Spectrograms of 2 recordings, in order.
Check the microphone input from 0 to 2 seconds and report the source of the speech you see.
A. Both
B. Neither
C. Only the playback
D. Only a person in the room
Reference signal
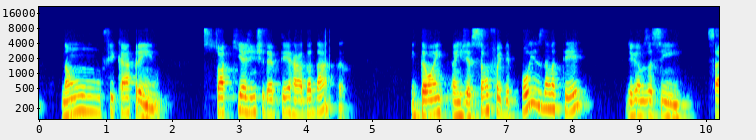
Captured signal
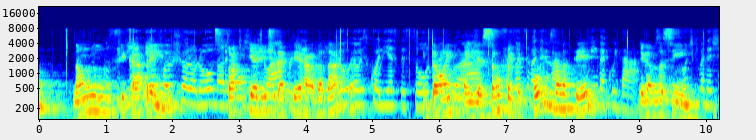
A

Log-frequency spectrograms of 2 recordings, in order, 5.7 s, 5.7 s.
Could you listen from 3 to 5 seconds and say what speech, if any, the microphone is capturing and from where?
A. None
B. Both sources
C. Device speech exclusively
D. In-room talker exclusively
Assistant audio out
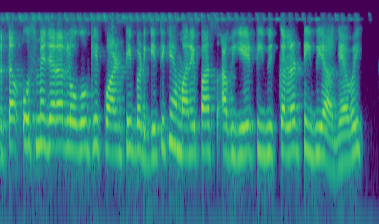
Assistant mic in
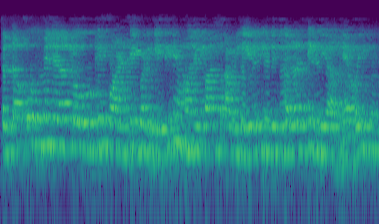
B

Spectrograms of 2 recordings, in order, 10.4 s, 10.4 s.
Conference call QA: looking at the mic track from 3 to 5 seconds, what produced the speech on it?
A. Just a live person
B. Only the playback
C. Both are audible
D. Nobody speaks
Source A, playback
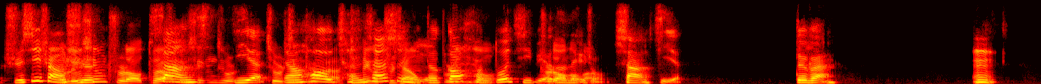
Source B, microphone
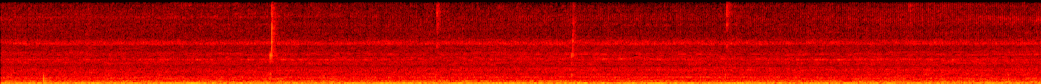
D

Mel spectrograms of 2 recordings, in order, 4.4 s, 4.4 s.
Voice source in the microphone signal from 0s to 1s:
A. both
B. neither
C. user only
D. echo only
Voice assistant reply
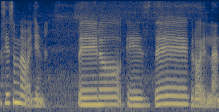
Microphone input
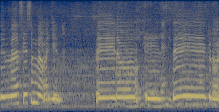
D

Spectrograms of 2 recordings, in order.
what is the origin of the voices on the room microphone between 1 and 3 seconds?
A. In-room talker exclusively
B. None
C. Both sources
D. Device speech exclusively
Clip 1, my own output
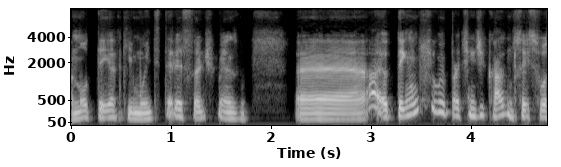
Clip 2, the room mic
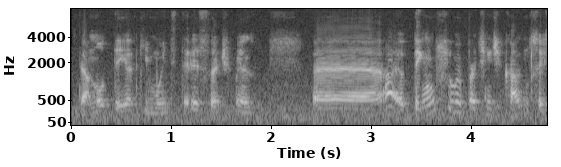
D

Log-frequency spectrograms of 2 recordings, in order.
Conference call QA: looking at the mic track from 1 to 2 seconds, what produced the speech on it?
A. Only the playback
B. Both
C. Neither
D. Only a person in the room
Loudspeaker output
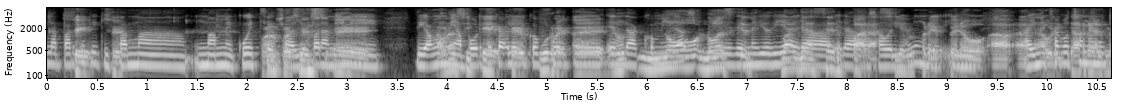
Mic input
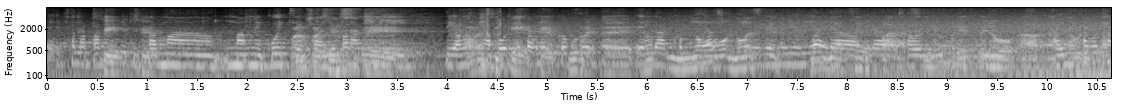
A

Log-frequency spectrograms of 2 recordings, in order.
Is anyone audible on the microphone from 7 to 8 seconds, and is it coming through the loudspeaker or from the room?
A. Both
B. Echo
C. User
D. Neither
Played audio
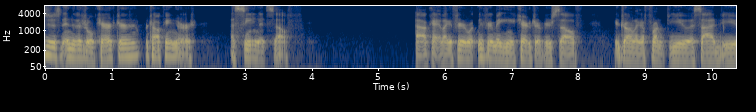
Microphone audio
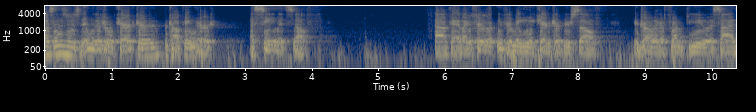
B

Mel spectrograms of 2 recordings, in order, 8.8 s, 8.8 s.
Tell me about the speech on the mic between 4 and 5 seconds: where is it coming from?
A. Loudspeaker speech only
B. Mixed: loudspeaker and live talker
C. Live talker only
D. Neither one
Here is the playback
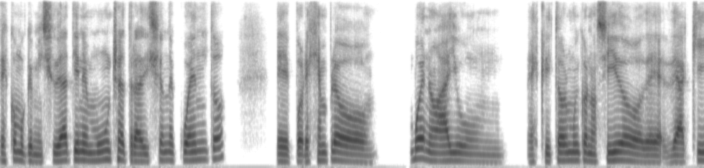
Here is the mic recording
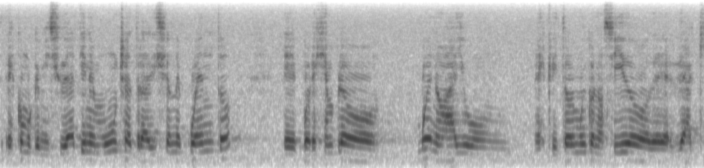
A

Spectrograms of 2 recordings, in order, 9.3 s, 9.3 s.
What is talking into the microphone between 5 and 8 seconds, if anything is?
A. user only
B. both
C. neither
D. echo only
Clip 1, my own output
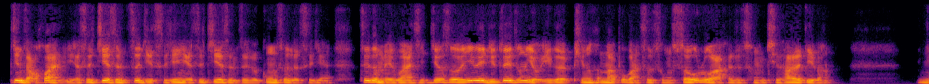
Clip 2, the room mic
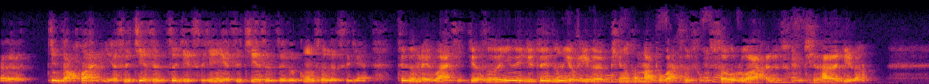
B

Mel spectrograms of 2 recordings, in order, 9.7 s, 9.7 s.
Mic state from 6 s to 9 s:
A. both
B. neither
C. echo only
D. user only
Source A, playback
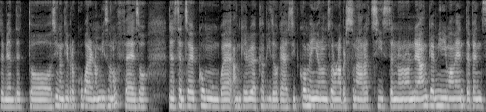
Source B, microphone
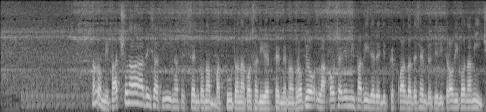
D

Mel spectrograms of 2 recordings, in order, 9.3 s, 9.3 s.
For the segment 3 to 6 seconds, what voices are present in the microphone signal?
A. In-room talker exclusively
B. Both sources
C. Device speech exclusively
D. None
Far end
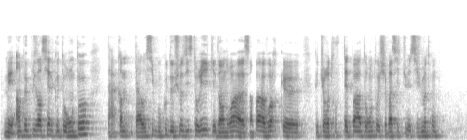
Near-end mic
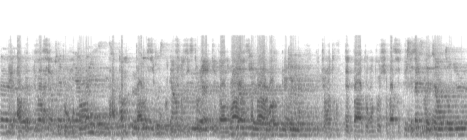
B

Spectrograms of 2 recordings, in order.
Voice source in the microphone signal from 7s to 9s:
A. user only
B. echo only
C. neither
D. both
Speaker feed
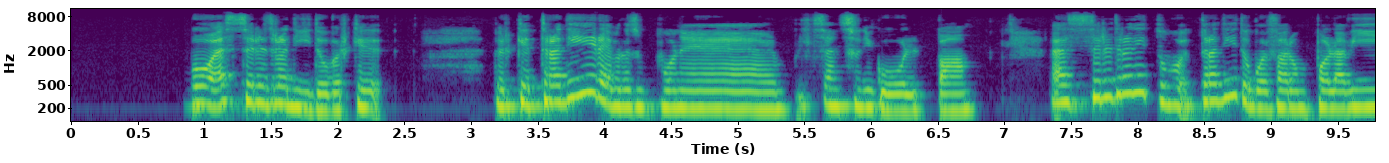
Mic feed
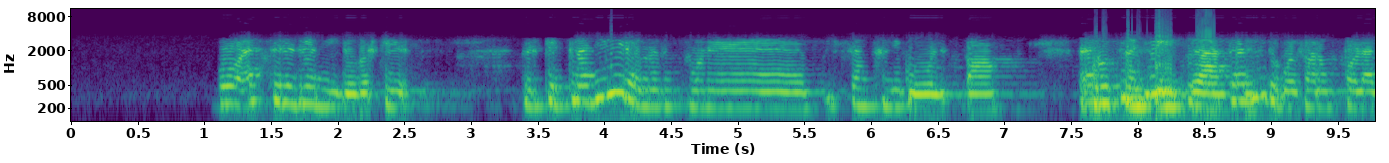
D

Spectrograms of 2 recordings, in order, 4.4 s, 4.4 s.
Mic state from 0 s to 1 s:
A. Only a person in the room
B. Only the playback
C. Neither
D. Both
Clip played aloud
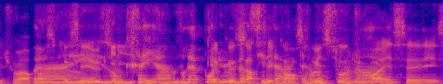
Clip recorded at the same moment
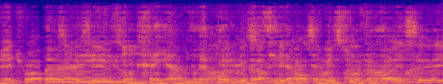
D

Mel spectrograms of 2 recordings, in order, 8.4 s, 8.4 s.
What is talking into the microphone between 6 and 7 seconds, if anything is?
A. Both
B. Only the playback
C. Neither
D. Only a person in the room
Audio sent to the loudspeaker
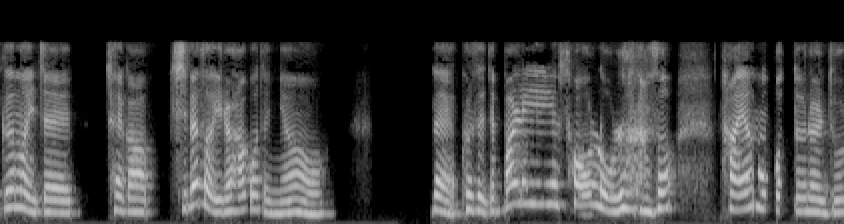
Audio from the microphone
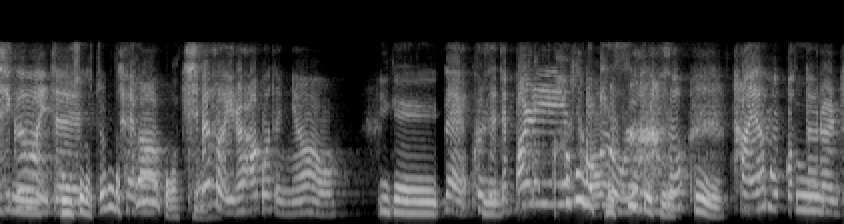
A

